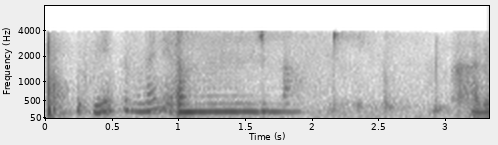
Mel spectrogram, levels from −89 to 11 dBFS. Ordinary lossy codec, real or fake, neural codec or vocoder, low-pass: AAC, 16 kbps; fake; codec, 24 kHz, 0.9 kbps, WavTokenizer, large speech release; 7.2 kHz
